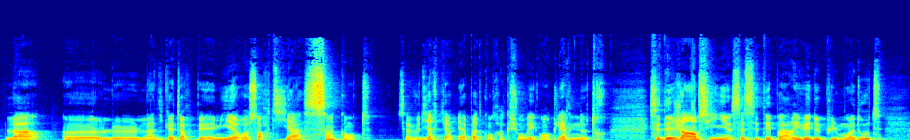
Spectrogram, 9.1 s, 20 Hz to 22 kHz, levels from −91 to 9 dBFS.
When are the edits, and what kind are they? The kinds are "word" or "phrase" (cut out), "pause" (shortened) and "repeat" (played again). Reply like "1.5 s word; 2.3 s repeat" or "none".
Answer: 4.6 s phrase; 5.7 s word; 7.0 s word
